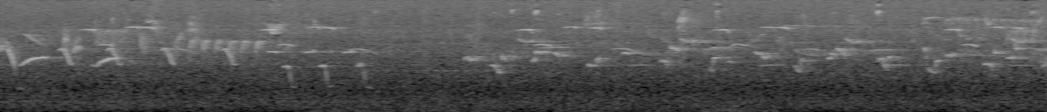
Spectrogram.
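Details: Pied fantail family in forest, the female bringing food to her chicks: rapid high chirps and brief curving whistles, thicker bursts in the first second, then scattered overlapping twitters against a soft natural background hiss.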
